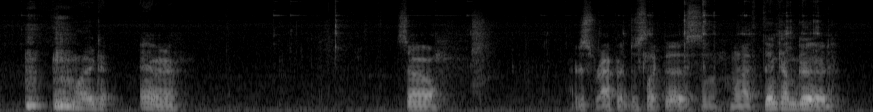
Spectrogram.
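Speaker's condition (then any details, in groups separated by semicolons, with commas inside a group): No condition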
